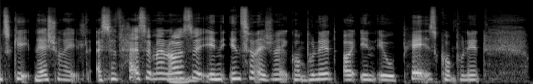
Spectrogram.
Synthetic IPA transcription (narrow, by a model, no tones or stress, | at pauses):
nsɡ̥e̝̰ːd̥næɕo̝nɛ̰ːld̥ælsəd̥ɑ̈æɐsem̰b̥l̥he̝nɒ̽səʔe̝ne̝nd̥ɐnæɕo̝nɛ̰ːlkʰɒ̽mpʰo̝nen̰d̥ɒ̽ʔe̝nœʊʁo̝pʰḛːisɡ̥̚kʰɒ̽mpʰo̝nen̰d̥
